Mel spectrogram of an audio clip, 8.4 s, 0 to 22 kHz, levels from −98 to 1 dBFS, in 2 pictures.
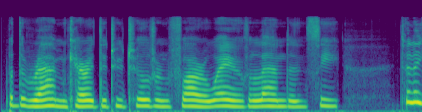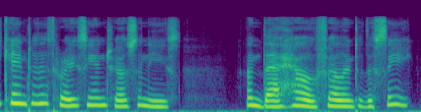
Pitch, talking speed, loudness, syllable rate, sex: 230 Hz, 190 wpm, -16 LUFS, 5.4 syllables/s, female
